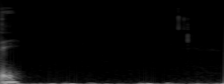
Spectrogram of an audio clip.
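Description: A man's voice finishing a word at the start, then a quiet pause of room tone with a faint, short click near the end.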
